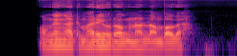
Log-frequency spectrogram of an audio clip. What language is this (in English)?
Luo (Kenya and Tanzania)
